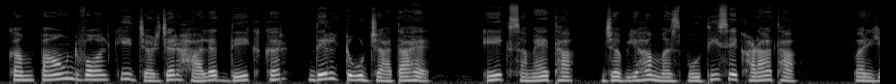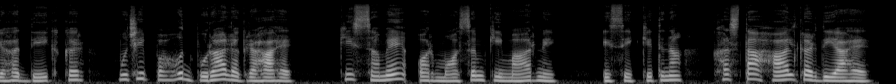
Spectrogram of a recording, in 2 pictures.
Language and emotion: Hindi, sad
